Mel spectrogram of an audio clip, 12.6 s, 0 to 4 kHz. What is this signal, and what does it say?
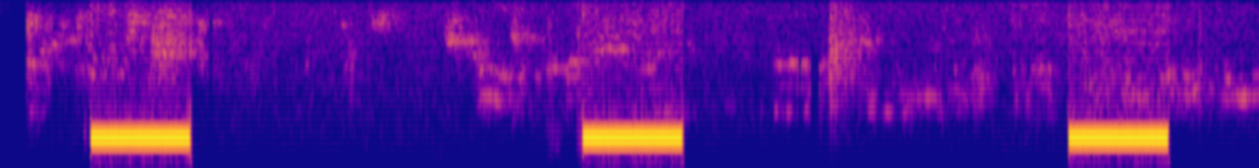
Ringback tone (Europe, 425 Hz).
